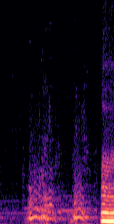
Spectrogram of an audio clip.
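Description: Dog in the Dragon Age video game making two short whining yelps, then a louder sustained bark-like cry at the end, close and clear with no talking.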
